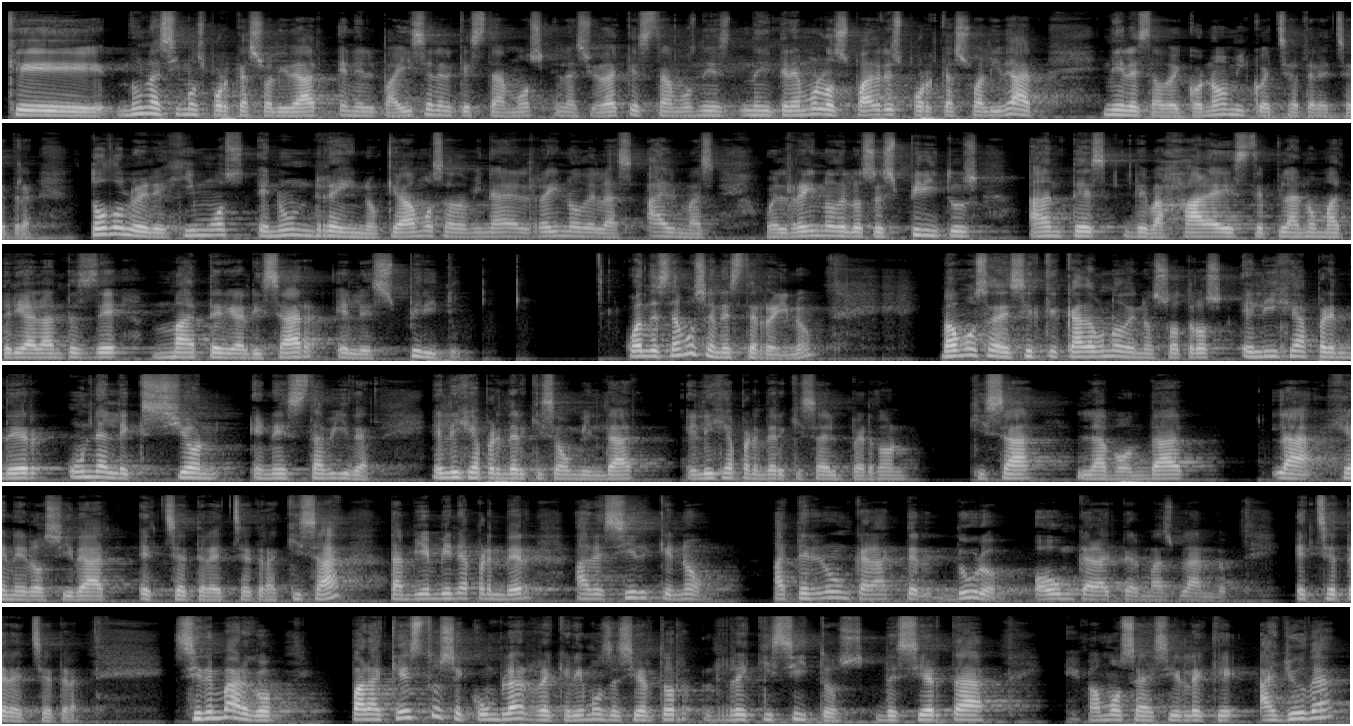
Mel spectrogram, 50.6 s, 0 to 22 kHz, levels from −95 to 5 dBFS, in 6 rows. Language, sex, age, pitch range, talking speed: Spanish, male, 30-49, 135-165 Hz, 165 wpm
